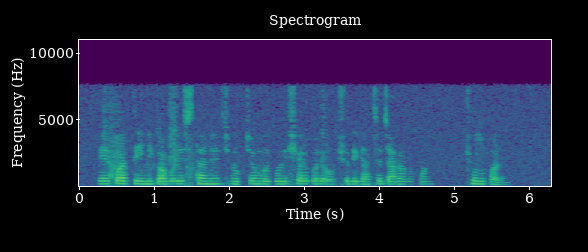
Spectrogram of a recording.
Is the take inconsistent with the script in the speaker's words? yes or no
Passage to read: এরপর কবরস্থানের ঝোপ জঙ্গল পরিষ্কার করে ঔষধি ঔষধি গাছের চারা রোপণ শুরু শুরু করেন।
yes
